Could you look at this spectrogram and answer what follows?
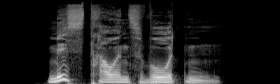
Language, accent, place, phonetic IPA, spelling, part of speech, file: German, Germany, Berlin, [ˈmɪstʁaʊ̯ənsˌvoːtn̩], Misstrauensvoten, noun, De-Misstrauensvoten.ogg
- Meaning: plural of Misstrauensvotum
